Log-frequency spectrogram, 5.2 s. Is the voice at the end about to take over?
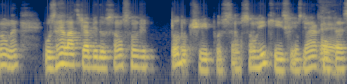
No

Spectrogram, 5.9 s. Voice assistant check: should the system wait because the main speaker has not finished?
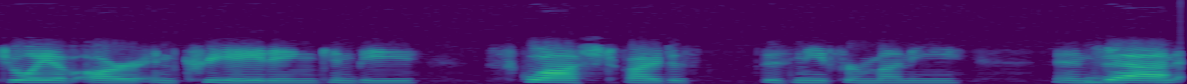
No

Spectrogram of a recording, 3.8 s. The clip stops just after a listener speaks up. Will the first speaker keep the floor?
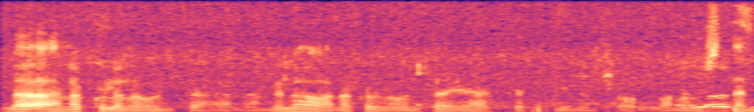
No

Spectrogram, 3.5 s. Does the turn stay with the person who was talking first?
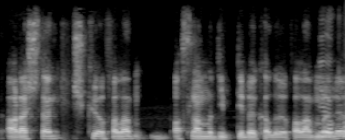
Yes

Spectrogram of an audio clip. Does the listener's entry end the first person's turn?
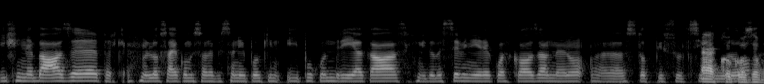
Yes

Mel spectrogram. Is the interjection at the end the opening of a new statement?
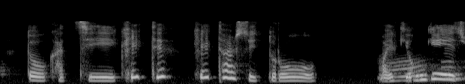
No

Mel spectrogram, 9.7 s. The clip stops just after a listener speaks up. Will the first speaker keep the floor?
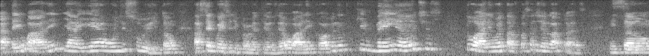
No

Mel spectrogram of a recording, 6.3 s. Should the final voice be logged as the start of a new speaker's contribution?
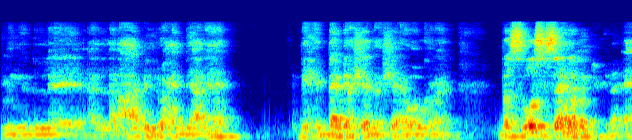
No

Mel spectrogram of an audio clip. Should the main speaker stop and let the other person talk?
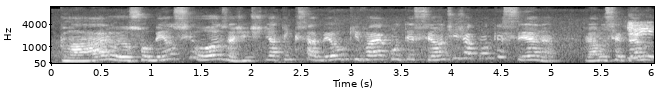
Yes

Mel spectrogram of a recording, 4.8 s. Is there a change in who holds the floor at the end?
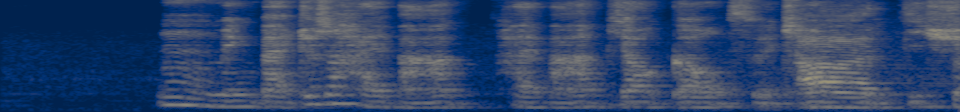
Yes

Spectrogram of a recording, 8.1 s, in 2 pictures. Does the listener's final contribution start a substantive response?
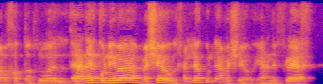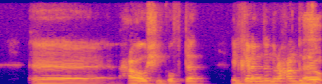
No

